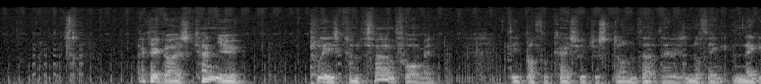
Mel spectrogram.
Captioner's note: light static, beeping throughout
